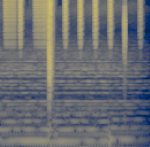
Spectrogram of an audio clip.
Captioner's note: robotic sound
